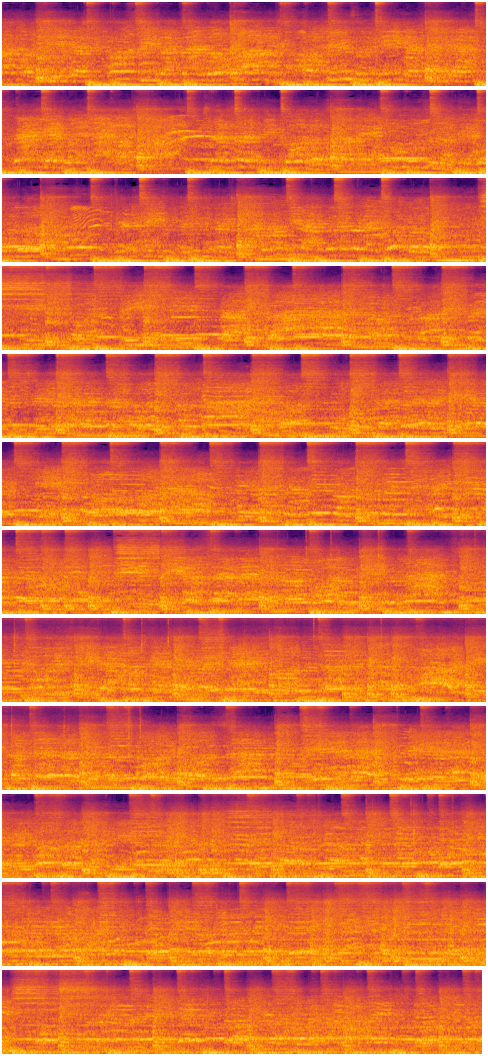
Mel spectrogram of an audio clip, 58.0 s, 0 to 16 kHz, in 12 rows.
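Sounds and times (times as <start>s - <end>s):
drums beating: 0.0s - 58.0s
live band playing: 0.0s - 58.0s
person singing: 0.0s - 58.0s.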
